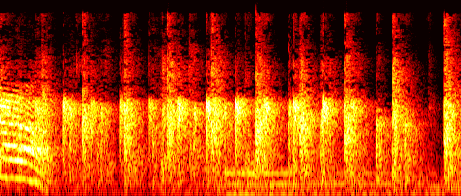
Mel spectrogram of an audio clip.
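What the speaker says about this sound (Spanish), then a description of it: "da el mayor de los aplausos" Congregation applauding during a Christmas church service, a steady run of sharp, fairly close hand claps that builds into rhythmic clapping, with a low sustained instrumental tone underneath.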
